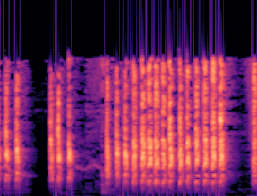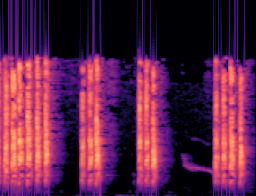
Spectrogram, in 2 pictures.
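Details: Eurasian tree sparrow in lively full song, used as a tutor recording for other birds: bursts of harsh, high chirps, fast runs of up to a dozen notes with short pauses, plus a faint thin whistle.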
